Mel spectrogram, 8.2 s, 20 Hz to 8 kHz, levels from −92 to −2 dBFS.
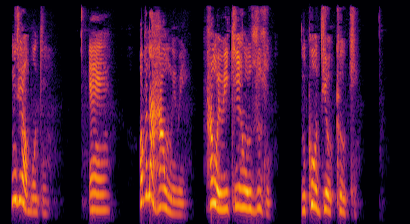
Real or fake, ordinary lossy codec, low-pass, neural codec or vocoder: real; AAC, 32 kbps; 7.2 kHz; none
